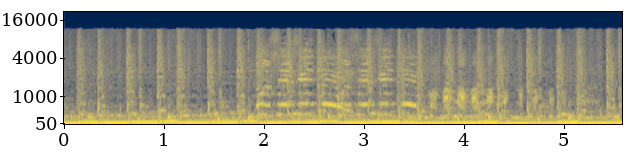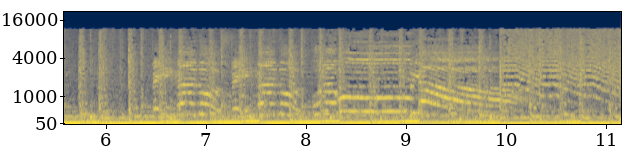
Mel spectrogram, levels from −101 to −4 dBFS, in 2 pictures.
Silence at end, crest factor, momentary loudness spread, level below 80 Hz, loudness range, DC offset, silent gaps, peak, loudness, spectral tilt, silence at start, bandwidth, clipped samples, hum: 0 s; 10 dB; 2 LU; -16 dBFS; 1 LU; under 0.1%; none; 0 dBFS; -12 LUFS; -5 dB/octave; 0 s; 12 kHz; under 0.1%; none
